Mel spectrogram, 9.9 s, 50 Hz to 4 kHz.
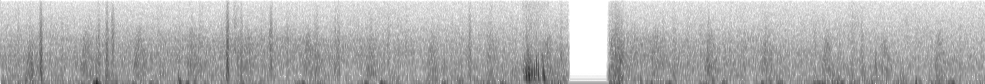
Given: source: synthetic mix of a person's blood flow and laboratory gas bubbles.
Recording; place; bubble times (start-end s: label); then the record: Doppler ultrasound of blood flow; subclavian vein
5.22-5.48 s: bubbles
From the record:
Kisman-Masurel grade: 113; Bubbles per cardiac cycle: 1 to 2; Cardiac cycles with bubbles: 1 to 10%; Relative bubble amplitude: loud (0.450 to 0.775); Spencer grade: 1 (occasional bubble signal discernible with the cardiac motion signal, with majority of cardiac periods free of bubbles); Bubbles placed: anywhere in the cardiac cycle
